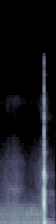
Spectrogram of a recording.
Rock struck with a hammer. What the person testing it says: 下から空っぽの音がしているからね。後ろから空っぽの音がしているよ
